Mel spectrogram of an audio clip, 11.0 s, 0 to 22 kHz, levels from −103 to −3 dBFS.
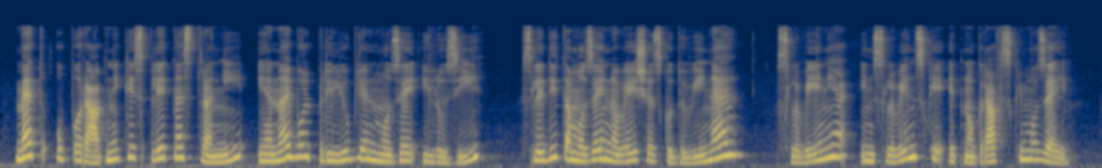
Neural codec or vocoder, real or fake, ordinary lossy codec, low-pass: vocoder, 24 kHz, 100 mel bands, Vocos; fake; none; none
